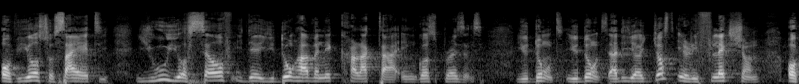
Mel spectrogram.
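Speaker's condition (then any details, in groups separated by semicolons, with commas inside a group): No condition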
